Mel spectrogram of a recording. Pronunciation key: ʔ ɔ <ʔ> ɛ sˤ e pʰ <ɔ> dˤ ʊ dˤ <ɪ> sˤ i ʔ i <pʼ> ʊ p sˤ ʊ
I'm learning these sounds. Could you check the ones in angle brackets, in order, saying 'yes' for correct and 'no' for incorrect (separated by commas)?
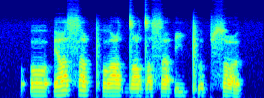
yes, yes, yes, yes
